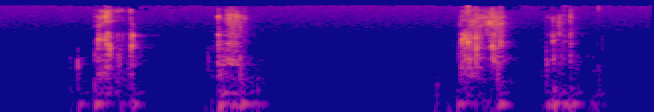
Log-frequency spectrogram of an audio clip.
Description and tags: Pumping the soap dispenser recorded with laptop and USB microphone in the bathroom.
pump, soap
